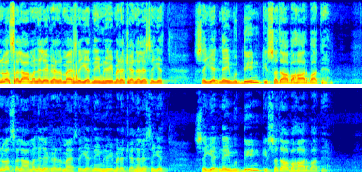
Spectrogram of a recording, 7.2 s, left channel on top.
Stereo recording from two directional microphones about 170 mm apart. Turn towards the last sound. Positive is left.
turn(degrees=45)  # may be behind; listen again after turning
